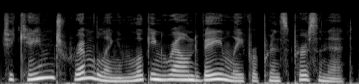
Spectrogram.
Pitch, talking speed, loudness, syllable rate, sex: 205 Hz, 165 wpm, -15 LUFS, 4.7 syllables/s, female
